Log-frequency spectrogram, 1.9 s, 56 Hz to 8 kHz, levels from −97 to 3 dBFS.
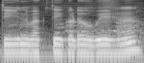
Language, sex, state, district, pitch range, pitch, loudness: Hindi, male, Uttar Pradesh, Shamli, 120-125 Hz, 125 Hz, -13 LUFS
